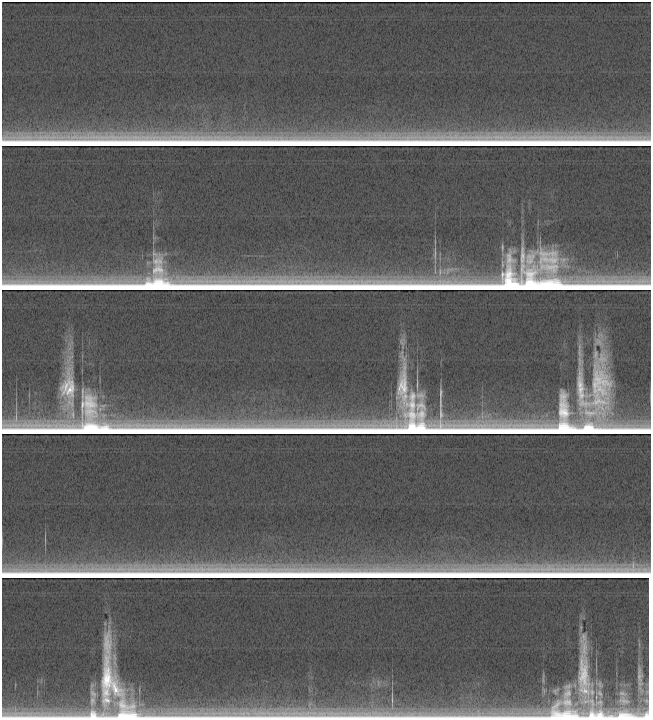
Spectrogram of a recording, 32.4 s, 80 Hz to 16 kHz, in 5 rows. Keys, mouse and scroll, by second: 2.2 click, 3.2 KP_Decimal, 4.7 s, 5.1 z, 7.5 click, 9.2 ctrl+a, 14.2 Tab, 15.6 KP_7, 17.5 middle click, 20.3 2, 24.5 e, 25.3 s, 28.1 click, 28.7 KP_1, 30.3 alt+z, 31.0 alt+z, 31.7 middle click.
